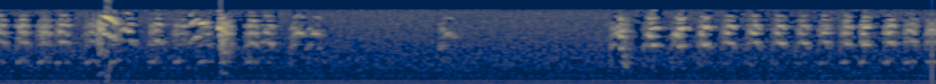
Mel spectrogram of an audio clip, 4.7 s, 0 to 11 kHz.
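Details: Peregrine falcon of a pair nesting at the Orlen plant in Płock, Poland, on 4 April 2022, a day of frequent nest changeovers, gives rapid harsh calls in two bursts, about ten per second; two sharp knocks, low hum behind.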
